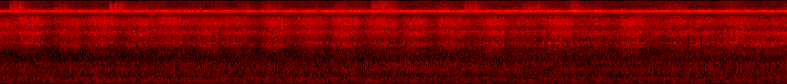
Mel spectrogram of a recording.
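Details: Crickets at night in the Florida countryside: a steady high, thin ringing tone runs throughout beneath a denser chorus of rhythmic pulsed trills that swell and fade in overlapping bursts, with no other sounds.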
